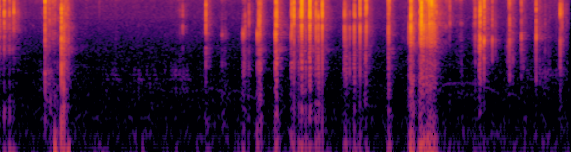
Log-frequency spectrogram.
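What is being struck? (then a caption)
Plastic facial cleansing pad with textured face. Long nails scratch quickly across the textured grid face of a small, flat pink plastic facial cleansing brush. The result is a run of short, dry, bright rasping bursts with a dull low thud underneath, with the loudest cluster near the end.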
